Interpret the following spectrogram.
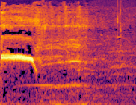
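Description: Referee's whistle: one steady, high blast of about half a second, its pitch dropping slightly as it ends, signalling the kickoff that restarts the rugby sevens match for the second half.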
